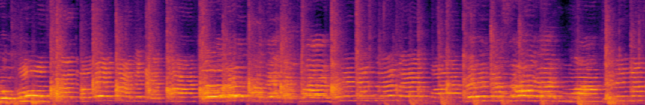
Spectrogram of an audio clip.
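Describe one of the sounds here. Young children sing together loudly.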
